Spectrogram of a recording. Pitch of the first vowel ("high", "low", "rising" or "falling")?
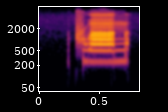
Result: high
